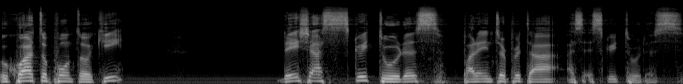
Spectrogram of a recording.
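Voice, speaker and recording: Music plays in the background as a man with a non-native accent and medium pitch speaks at a very slow pace, with ordinary pitch variation, long, frequent pauses, and a dry, close sound with no echo. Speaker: missionary preacher. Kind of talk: sermon.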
